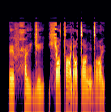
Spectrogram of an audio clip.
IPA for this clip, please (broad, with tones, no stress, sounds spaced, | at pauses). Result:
ɛ˦ f ħ ɘ˦˨ i̯ ɡʲ ɛ˦ i̯ | xʲ e˦ tˤ ɛ˦˨ ɾʲ ɘ˦˨ tˤ ɐ˦˨ ŋ dˤ ɘ˦ y̯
